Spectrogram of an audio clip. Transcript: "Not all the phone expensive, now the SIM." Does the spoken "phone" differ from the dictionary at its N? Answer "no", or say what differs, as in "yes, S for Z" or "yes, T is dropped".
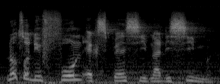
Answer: no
